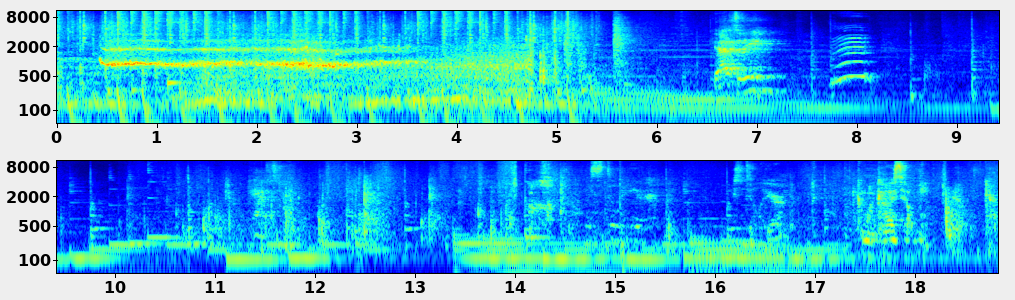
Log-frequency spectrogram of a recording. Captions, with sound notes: (tires screech) Cassidy? (muffled grunt) Cassidy. He's still here. He's still here? Come on, guys, help me.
